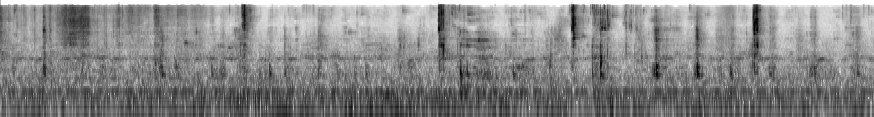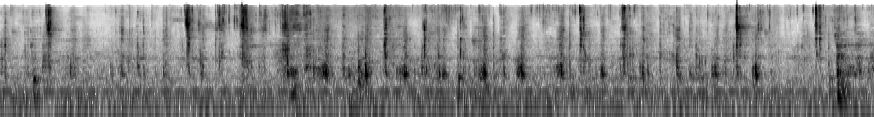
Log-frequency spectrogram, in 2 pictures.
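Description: A person chewing and crunching food, with many short, sharp mouth clicks, over a steady low hum.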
